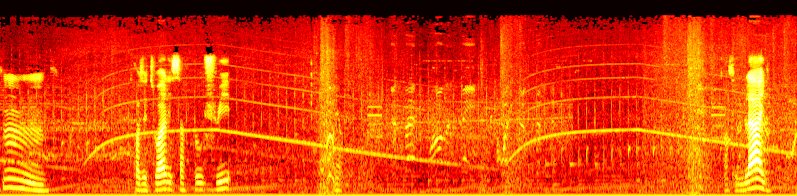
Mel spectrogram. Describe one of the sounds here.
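A police siren wails, sliding up and down in pitch.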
